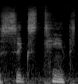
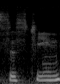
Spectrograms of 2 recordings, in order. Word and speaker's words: Sistine: Number 6, Justin Bieber, in a 2012 interview with David Letterman, said, "I'm not going for the 16th Chapel look." I think that- 16. I think that's Sistine Chapel.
